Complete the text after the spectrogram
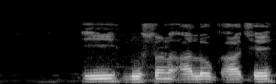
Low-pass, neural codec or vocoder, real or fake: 7.2 kHz; none; real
